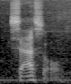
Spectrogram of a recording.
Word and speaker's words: Cecil: like yeah that's CLE she turn she like cesil I'm like yeah yeah cesil he's the protagonist of Final Fantasy 4 and an incel and he's like you know that name you know that name's pronounced Cecil right and then then it became just an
